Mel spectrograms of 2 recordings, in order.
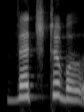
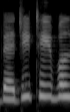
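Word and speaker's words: vegetable: Bridge, change, gene, hate, like, love, please, वेजिटेबल, यहाँ पे ये तो साइलेंट है ही, यहाँ हम इस वाले ई को भी साइलेंट ही मानते हैं। इसे हम वेजिटेबल नहीं बोलते, वेजिटेबल बोलते हैं, वेजिटेबल, ऑल राइट।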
